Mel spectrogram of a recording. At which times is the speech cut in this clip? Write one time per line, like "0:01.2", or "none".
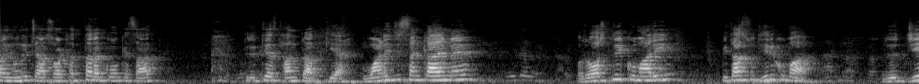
0:03.6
